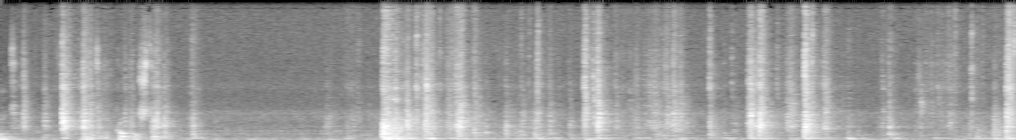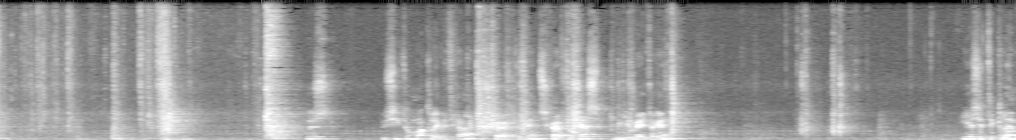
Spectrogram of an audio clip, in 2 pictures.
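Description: Metal pipe parts clank and scrape together.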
